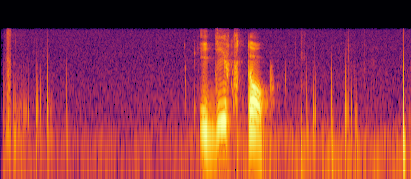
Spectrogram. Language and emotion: Russian, angry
